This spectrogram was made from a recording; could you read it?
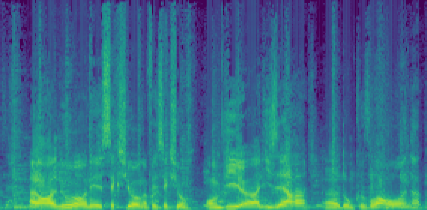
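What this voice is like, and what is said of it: Cévennes regional French accent. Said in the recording (French): “vu mon accent, je suis pas du tout de Grenoble, je suis Sévenol”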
